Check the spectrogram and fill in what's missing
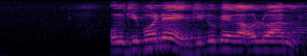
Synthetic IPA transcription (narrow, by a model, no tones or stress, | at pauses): uŋiɓɔnɛŋiluɓɛk̬aɔlwaːmi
